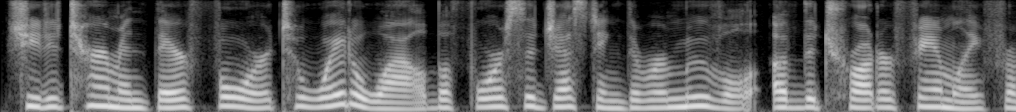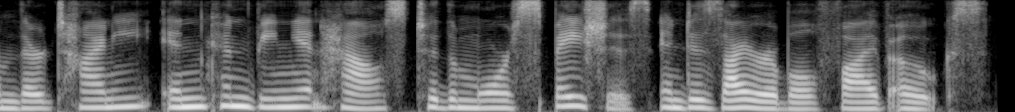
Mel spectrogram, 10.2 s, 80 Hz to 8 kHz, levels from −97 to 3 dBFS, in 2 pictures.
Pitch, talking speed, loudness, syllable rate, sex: 205 Hz, 160 wpm, -17 LUFS, 5.4 syllables/s, female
